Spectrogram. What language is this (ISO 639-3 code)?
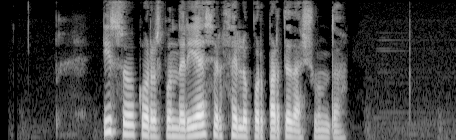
glg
